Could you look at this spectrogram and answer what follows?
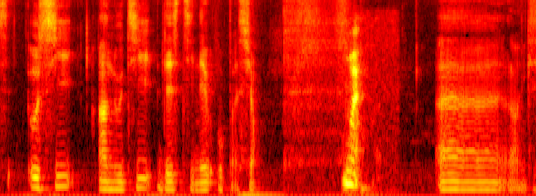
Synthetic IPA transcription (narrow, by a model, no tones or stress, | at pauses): ɛosiɛ̃nut̪ʰid̪ɛst̪ʰineʔopasjɑ̰̃ | wɛ | øa̰lɔ̰ʁy̰nkʲɛ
